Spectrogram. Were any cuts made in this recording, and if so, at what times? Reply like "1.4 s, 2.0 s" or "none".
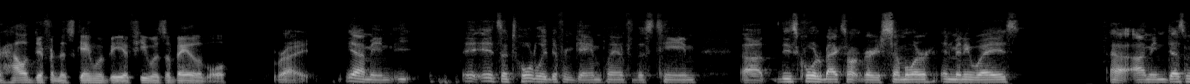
none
